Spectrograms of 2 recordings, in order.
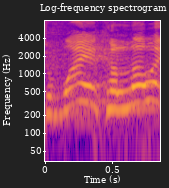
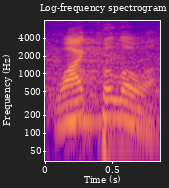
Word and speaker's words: Waikoloa: There's a 100% chance I will mispronounce it. It's Waikoloa, is that close? Waikoloa.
